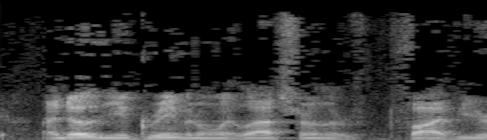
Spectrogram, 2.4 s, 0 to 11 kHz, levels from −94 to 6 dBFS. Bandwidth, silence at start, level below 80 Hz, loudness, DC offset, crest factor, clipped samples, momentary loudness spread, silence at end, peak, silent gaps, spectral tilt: 10.5 kHz; 0 s; -58 dBFS; -24 LUFS; under 0.1%; 20 dB; under 0.1%; 11 LU; 0 s; -6 dBFS; none; -5 dB/octave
